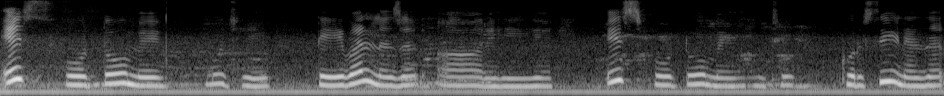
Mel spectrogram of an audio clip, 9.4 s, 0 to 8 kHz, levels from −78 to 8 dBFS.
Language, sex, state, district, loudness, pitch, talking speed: Hindi, female, Madhya Pradesh, Umaria, -18 LUFS, 120 Hz, 95 wpm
